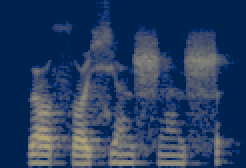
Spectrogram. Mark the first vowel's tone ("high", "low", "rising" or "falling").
low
